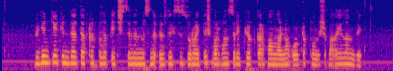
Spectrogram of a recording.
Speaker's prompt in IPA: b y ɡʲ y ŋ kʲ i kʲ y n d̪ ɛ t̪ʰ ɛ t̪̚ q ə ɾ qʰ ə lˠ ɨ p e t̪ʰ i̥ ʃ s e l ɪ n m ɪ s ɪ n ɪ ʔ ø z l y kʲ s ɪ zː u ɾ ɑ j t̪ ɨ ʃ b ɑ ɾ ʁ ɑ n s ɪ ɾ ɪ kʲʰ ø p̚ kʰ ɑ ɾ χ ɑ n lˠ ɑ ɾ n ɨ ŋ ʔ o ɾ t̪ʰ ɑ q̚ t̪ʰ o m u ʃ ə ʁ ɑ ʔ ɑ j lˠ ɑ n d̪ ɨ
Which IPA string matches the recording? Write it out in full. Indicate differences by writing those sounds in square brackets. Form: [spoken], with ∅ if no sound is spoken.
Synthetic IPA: b y ɡʲ y ŋ kʲ i kʲ y n d̪ ɛ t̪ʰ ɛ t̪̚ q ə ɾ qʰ ə lˠ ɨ p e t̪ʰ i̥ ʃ s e l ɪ n m ɪ s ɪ n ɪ ʔ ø z l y kʲ s ɪ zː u ɾ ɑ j t̪ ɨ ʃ b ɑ ɾ ʁ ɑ n s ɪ ɾ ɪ kʲʰ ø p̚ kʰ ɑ ɾ χ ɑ n lˠ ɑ ɾ n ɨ ŋ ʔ o ɾ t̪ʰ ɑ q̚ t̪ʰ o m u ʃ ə ʁ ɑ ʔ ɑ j lˠ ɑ n d̪ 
